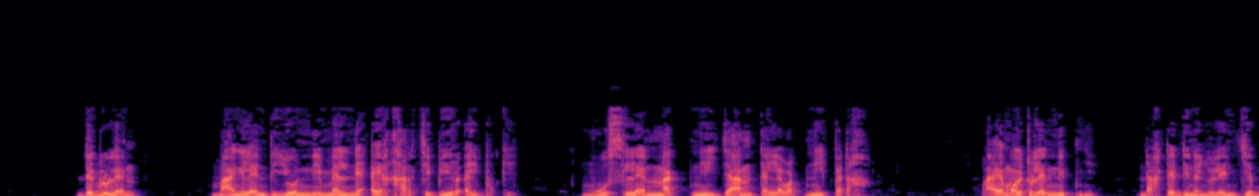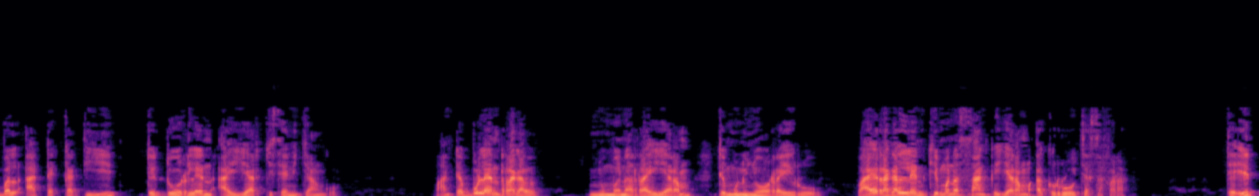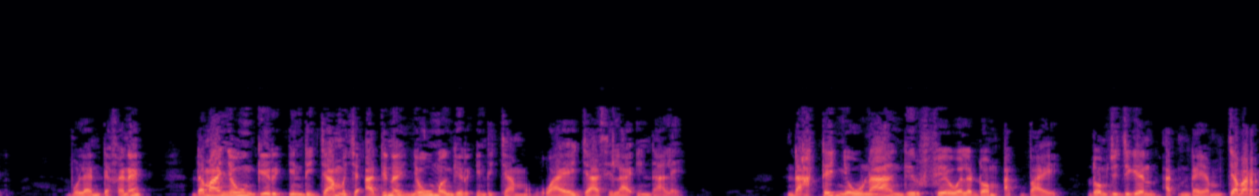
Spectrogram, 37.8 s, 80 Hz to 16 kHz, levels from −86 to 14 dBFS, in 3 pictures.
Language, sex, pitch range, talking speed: French, male, 105-155 Hz, 130 wpm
